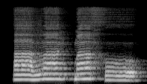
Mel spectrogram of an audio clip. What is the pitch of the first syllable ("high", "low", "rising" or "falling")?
low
